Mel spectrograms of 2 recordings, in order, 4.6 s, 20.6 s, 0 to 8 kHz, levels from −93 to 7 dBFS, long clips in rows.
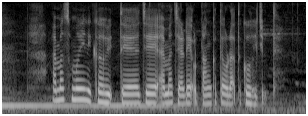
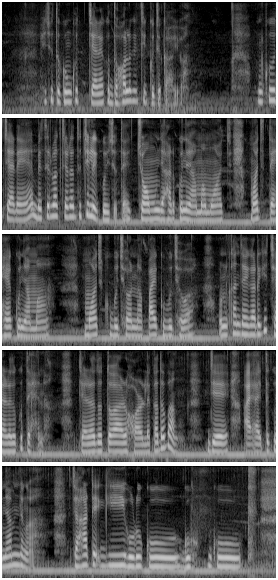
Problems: constant background noise, background conversations at intervals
